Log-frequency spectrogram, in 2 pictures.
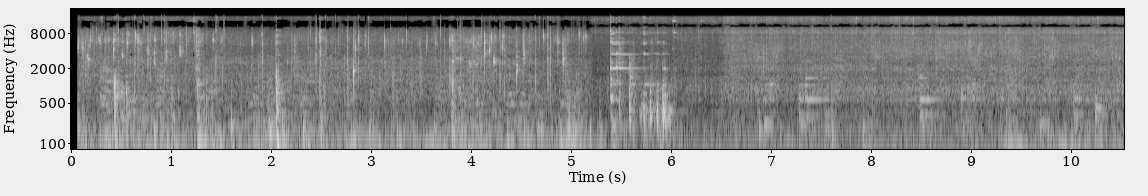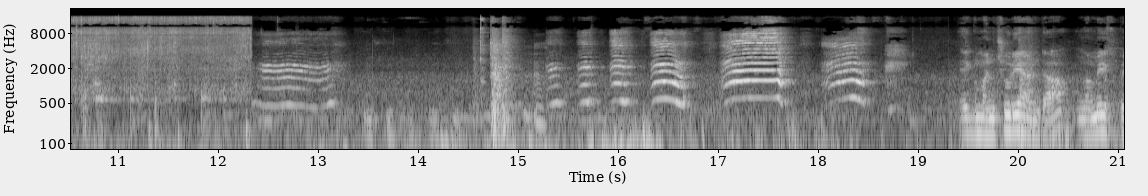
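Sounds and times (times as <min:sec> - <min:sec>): hot oil sizzling: 0:00.0 - 0:12.4
spatula stirring in pan: 0:00.1 - 0:12.4.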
